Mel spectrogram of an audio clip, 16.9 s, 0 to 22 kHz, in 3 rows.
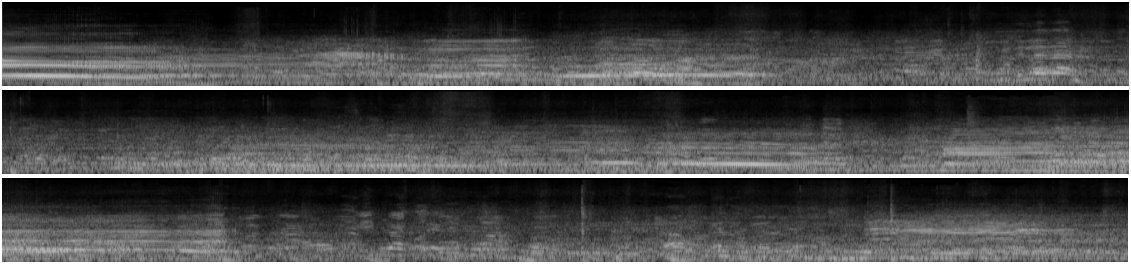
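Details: Sahiwal bull calves bought by a Dhaka farmer on 22/9/25. Several low, drawn-out moos rise and fall among constant overlapping human chatter and bargaining voices in a busy crowd.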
